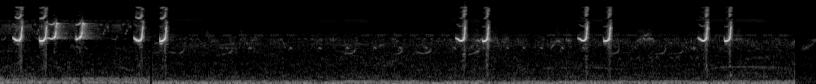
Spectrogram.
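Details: Calls of rain quail, used to attract birds for trapping: sharp, high double notes repeated every second or so over a steady low hum, with a brief burst of quicker chirps at the start.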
